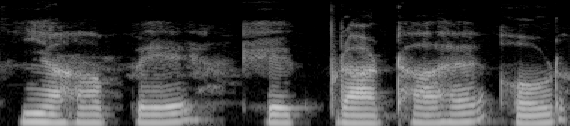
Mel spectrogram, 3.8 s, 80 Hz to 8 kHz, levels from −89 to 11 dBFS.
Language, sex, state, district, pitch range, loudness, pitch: Hindi, male, Bihar, Begusarai, 135-150 Hz, -19 LUFS, 140 Hz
